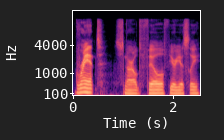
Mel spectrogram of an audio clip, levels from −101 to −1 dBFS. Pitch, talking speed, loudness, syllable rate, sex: 115 Hz, 95 wpm, -20 LUFS, 3.1 syllables/s, male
